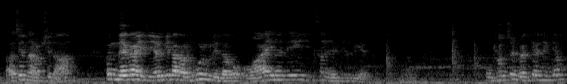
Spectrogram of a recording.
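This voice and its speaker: A male high school math teacher giving a casual classroom lecture, chatty and self-mocking, always checking with the class. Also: fast, a little mellow. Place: classroom with students. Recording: echoey classroom, distant mic, faint hiss.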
